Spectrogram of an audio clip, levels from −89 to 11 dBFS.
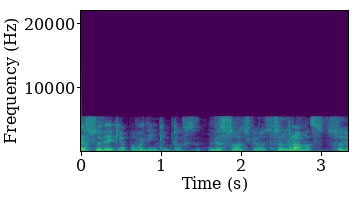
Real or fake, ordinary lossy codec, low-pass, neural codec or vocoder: real; AAC, 24 kbps; 5.4 kHz; none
